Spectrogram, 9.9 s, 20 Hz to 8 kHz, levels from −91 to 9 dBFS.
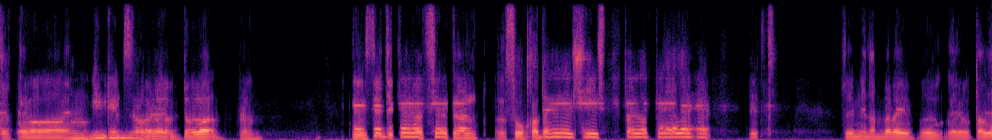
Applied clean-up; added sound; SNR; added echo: neural diffusion model UNIVERSE++.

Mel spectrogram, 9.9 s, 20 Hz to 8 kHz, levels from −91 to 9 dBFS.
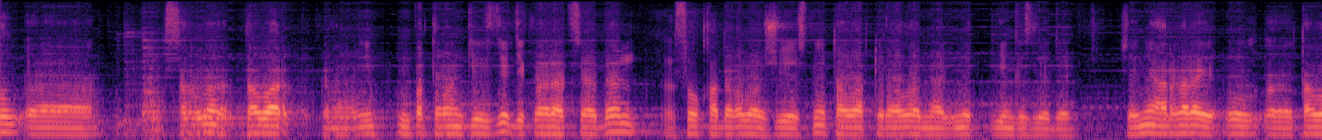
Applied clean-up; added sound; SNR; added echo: neural separator model SepFormer DNS4.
